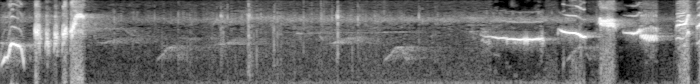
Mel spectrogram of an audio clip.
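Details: White-rumped shama (murai batu), Medan type, a master recording for cage-bird training: a loud burst of rising whistles and harsh notes, a long quiet passage with faint soft notes, then a sliding whistle and loud chattering bursts.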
